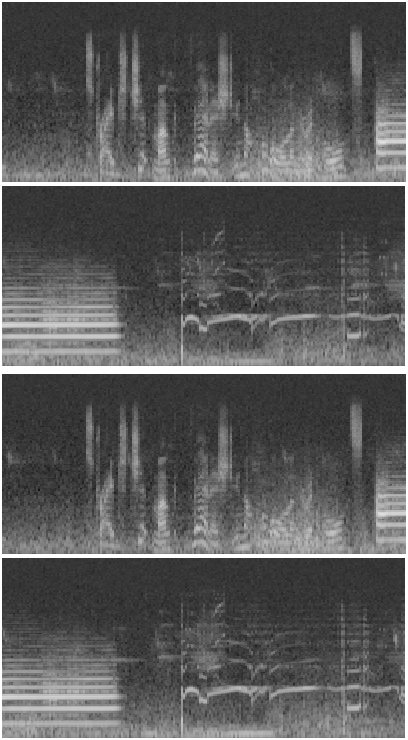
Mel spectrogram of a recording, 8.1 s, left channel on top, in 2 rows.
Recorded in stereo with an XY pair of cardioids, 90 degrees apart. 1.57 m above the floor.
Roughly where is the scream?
Ahead.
